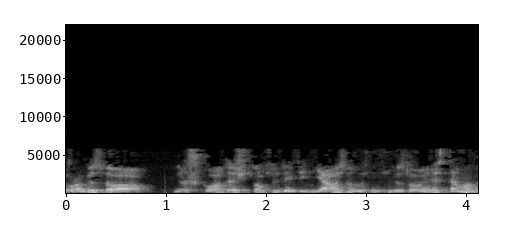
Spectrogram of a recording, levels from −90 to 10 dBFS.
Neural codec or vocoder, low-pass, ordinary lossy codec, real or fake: codec, 16 kHz, 6 kbps, DAC; 7.2 kHz; MP3, 24 kbps; fake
